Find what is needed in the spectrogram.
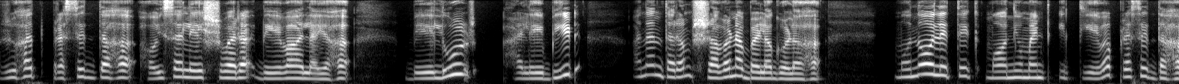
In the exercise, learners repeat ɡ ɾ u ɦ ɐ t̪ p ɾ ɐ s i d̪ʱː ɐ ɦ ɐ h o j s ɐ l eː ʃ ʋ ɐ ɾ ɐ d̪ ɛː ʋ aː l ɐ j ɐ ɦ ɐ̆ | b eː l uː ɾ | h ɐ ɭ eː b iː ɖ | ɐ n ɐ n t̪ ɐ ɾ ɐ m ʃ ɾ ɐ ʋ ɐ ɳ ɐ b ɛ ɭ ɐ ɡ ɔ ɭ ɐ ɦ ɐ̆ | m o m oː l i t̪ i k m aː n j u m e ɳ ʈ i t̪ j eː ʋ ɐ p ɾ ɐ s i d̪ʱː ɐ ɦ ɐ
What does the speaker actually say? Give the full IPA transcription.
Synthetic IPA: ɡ ɾ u ɦ ɐ t̪ p ɾ ɐ s i d̪ʱː ɐ ɦ ɐ h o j s ɐ l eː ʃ ʋ ɐ ɾ ɐ d̪ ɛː ʋ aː l ɐ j ɐ ɦ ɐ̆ | b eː l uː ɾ | h ɐ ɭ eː b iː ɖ | ɐ n ɐ n t̪ ɐ ɾ ɐ m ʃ ɾ ɐ ʋ ɐ ɳ ɐ b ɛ ɭ ɐ ɡ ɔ ɭ ɐ ɦ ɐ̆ | m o n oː l i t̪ i k m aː n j u m e ɳ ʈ i t̪ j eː ʋ ɐ p ɾ ɐ s i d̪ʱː ɐ ɦ ɐ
